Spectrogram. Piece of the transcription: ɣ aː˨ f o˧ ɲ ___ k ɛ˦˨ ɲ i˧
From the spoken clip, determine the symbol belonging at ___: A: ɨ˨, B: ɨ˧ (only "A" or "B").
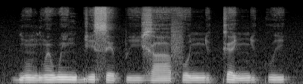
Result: A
